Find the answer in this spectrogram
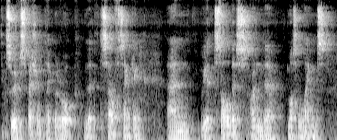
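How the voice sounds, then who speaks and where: This man, a mussel farmer and boat skipper, speaks with a Shetland accent and answers interview questions in a low-key, matter-of-fact fashion. His extremely low voice barely shifts in pitch, and he speaks a little slowly. The office setting is very echoey, with faint noise.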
